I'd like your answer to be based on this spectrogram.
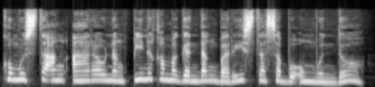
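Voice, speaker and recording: Romance story hero, played by a woman narrator: earnest, devoted man, Filipino accent, sincere and mellow. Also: a little high, normal speed, dry recording, faint music behind, pitched above the performer's own voice, natural voice. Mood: affectionate. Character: devoted, earnest male executive in love.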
